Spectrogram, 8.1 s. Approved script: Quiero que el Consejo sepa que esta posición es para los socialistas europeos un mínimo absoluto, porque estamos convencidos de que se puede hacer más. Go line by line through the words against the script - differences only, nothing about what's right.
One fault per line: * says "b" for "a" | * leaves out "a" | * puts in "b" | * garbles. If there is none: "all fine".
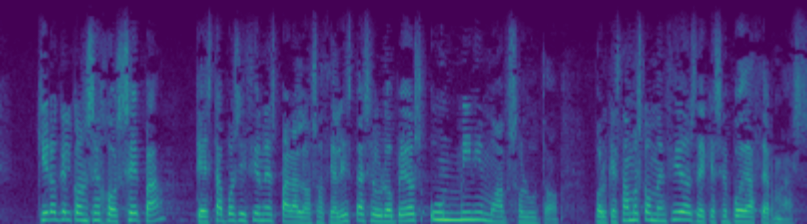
all fine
